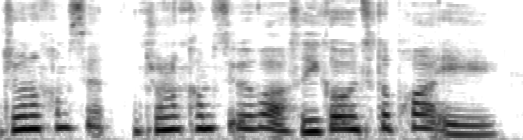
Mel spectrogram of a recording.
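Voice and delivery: bright, high eager asking; high sweet questions. Retold or imitated. Asking the boy about the party, high and eager.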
